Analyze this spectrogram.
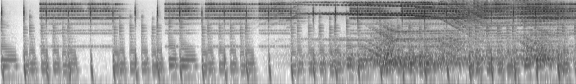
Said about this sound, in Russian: Междугородний телефон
